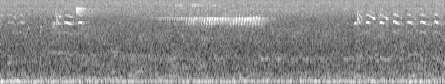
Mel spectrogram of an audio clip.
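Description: Birds singing: a short run of high chirps about a second in, a thin buzzy trill in the middle, and a string of quick falling notes near the end, over a steady low rumble.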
